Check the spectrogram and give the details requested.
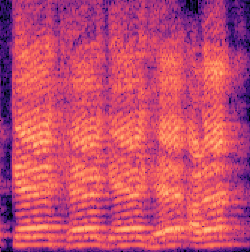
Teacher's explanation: क वर्ग के जितने भी व्यंजन हैं आगे क, ख, ग, घ, अड़, ये हमारे जो है कंठ से बोले जाते हैं, इसीलिए इनका नामकरण कंठीय व्यंजन कहा जाता है, कंठीय।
